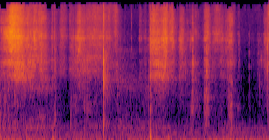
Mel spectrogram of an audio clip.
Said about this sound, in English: I'm just shuffling the cards.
